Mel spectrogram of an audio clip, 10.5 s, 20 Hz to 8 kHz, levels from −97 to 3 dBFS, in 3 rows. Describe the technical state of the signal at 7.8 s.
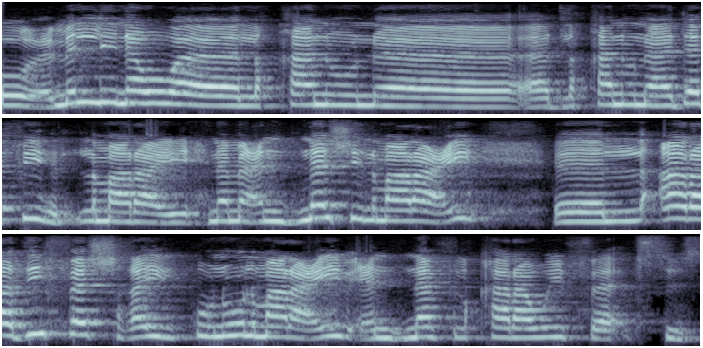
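At 7.8 s the signal is intact, with no dropout, clipping or other fault, only the normal call microphone processing that trims the lowest bass and leaves nothing above 8 kHz.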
